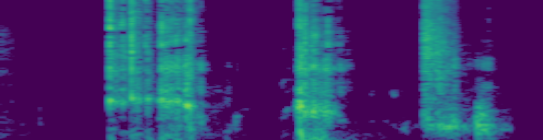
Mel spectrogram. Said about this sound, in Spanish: Estoy abriendo mi paquete de semillas. Ah, semillita.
